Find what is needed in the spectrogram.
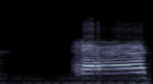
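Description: Dead silence for about a second, then a woman's voice holding one steady, high note for about a second.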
